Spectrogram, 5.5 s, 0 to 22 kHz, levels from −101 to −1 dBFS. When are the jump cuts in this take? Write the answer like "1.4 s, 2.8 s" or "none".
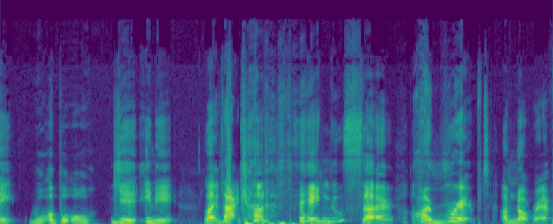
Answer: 4.0 s

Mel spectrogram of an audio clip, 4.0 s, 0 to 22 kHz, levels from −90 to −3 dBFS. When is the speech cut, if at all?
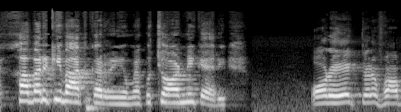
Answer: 2.4 s

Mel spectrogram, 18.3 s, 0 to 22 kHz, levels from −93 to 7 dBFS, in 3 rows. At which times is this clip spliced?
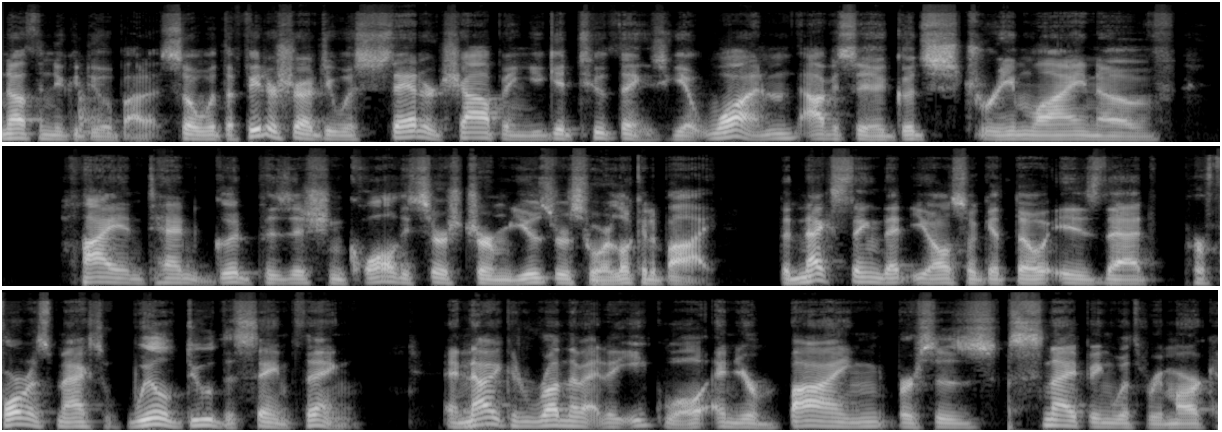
17.3 s

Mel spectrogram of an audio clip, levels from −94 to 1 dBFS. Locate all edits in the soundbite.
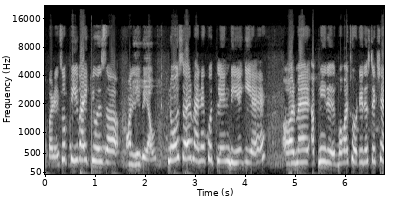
2.3 s

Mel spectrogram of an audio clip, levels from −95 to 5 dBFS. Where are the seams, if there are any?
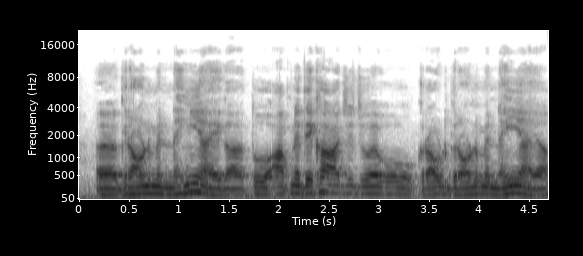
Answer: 2.4 s

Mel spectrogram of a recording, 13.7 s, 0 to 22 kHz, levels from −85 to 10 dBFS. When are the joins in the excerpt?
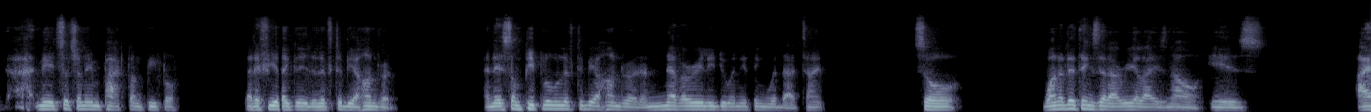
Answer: none

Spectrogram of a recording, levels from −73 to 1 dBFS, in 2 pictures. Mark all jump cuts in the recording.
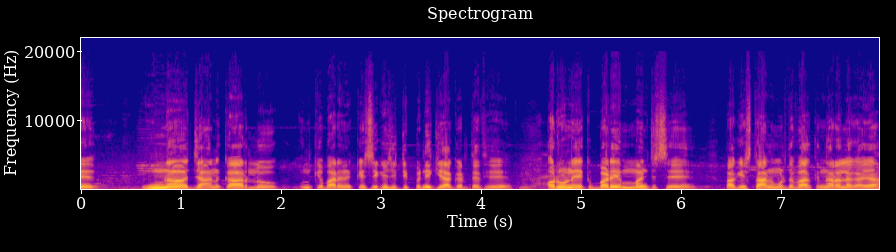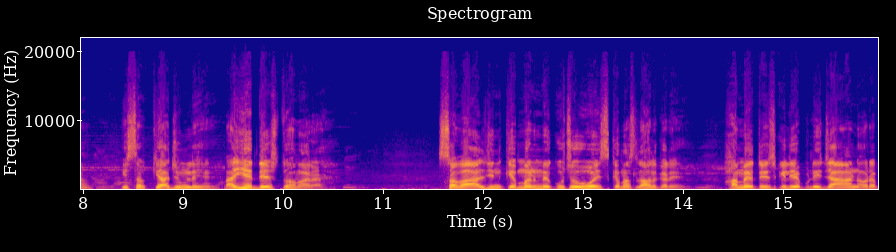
9.4 s

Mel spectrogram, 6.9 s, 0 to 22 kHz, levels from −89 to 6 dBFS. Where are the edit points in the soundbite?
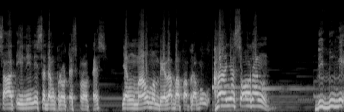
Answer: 4.2 s

